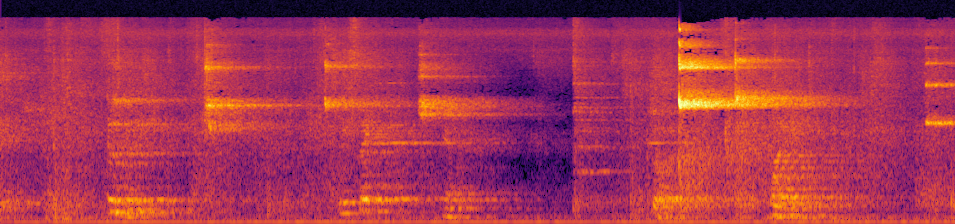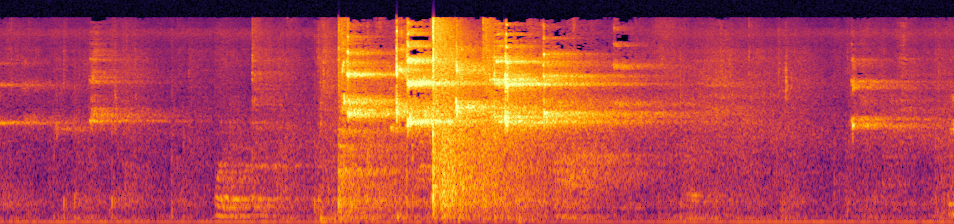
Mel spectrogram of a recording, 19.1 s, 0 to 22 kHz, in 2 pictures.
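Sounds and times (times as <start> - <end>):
shoes squeaking on wooden floor: 1.9 - 3.6, 6.2 - 11.5, 12.6 - 16.4, 17.2 - 19.0.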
